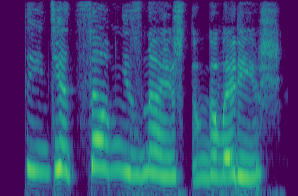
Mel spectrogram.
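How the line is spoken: Sobbing. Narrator (Russian): всхлипывая, приговаривал он

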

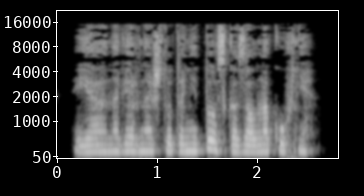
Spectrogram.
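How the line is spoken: Muffled mumble. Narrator (Russian): пробормотал он Саше в волосы

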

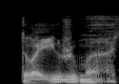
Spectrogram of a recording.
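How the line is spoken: Through gritted teeth. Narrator (Russian): сквозь зубы процедил мужчина

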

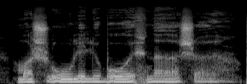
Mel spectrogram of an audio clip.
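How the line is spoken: Deep bass voice. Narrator (Russian): пробасила правая

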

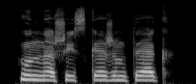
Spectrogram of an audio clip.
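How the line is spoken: Hesitant, measured snort. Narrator (Russian): хмыкнул он, явно взвешивая слова

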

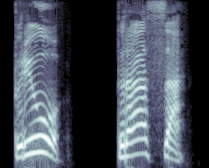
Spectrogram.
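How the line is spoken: Shouted. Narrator (Russian): крикнул Коул

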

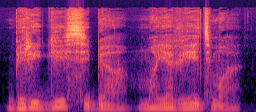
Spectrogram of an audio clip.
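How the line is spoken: Quiet. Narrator (Russian): тихо сказал он

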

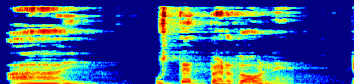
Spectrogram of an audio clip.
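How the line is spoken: Hasty apologetic exclamation. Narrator (Spanish): exclamó precipitadamente Alicia, sintiendo haber molestado al pobre animalito

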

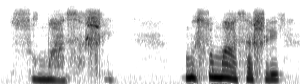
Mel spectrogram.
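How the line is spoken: Moan. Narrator (Russian): простонала она

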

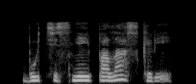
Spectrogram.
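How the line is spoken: Quiet menacing whisper. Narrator (Russian): прошептал тихо и едва ли не с угрозой

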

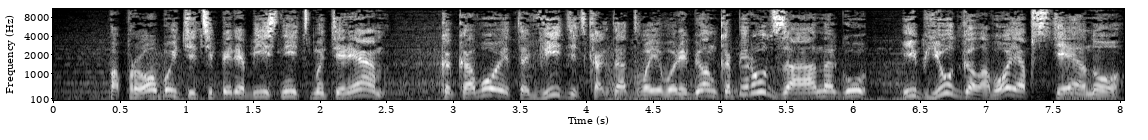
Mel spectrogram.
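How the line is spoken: Loud shout. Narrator (Russian): Я крикнул громко, чтоб услышали все

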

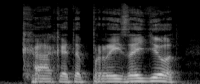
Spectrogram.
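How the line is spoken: Hoarse wheeze. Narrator (Russian): прохрипел Градус

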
